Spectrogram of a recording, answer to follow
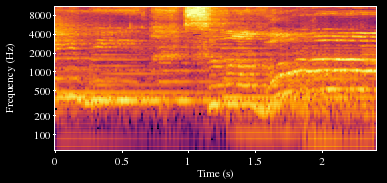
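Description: A woman singing a ballad into a microphone over instrumental backing. A held note glides up to a new pitch about one and a half seconds in.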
